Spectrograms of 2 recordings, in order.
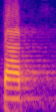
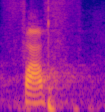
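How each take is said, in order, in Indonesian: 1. Kata itu diucapkan dengan bunyi p. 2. Kata itu diucapkan dengan bunyi f. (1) "Jangan baca Pap. Eta teh orang Sunda" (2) "Anda boleh baca Faf"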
